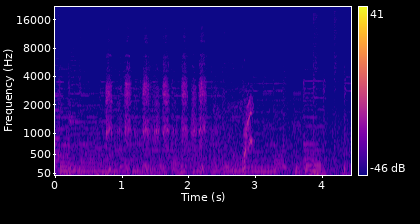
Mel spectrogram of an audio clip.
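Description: A dog in the Persona 3 Reload video game pants in quick, rhythmic breaths, close and fairly soft, with a brief whimpering yelp near the middle.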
